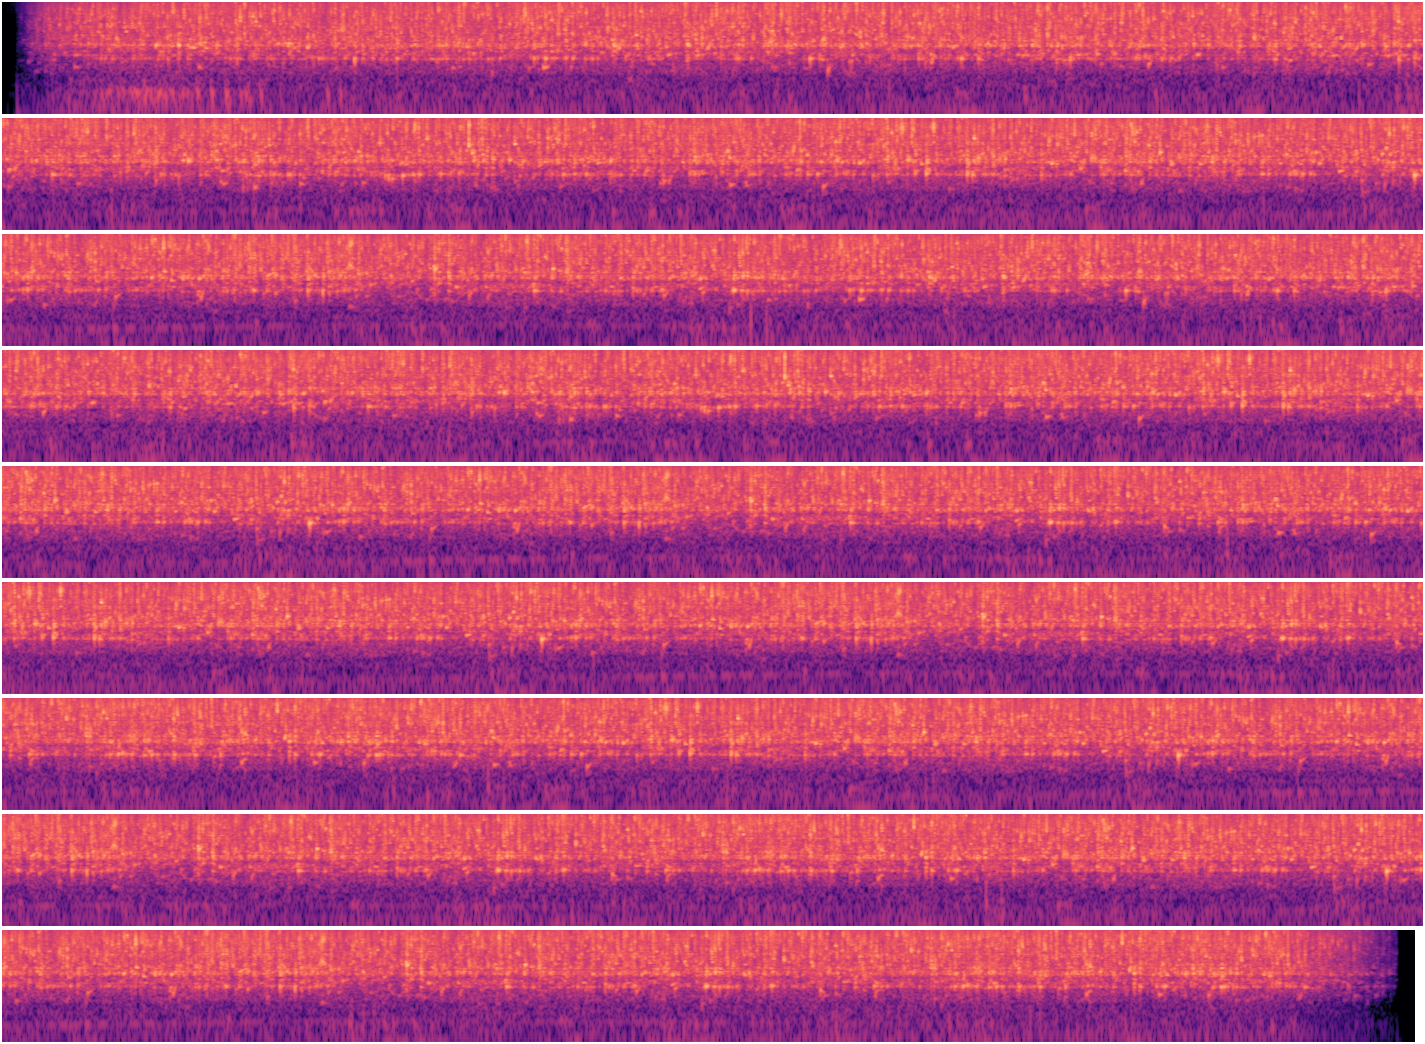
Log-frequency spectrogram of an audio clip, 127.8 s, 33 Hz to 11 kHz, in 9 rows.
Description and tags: Puro lorisee ja solisee jäällä / Brook trickling in a frozen bed
Pieni puro, vesi lorisee ja solisee jäätyneessä uomassa, virtaa jään alle. Kultalan puro, jää. Sopii keväiseksi ääneksi.
Paikka/Place: Suomi / Finland / Inari
Aika/Date: 23.10.1976
Field-Recording, Finland, Ice, Luonto, Nature, Suomi, Tehosteet, Vesi, Water, Yle, Yleisradio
